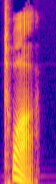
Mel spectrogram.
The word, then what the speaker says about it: twa: So the word so was originally swa, and the number two was originally twa.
